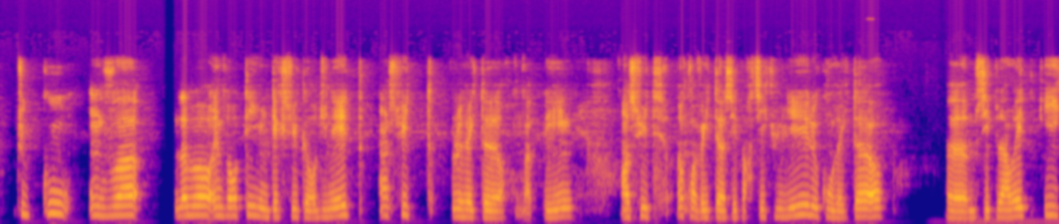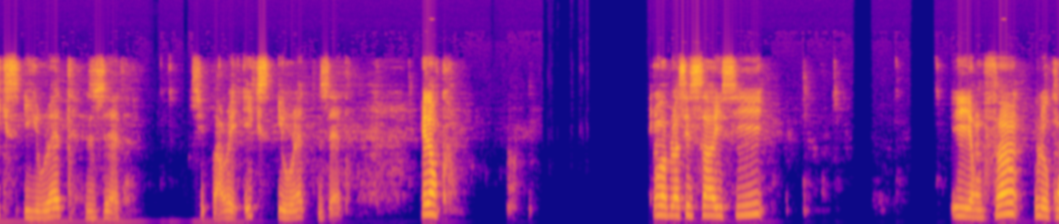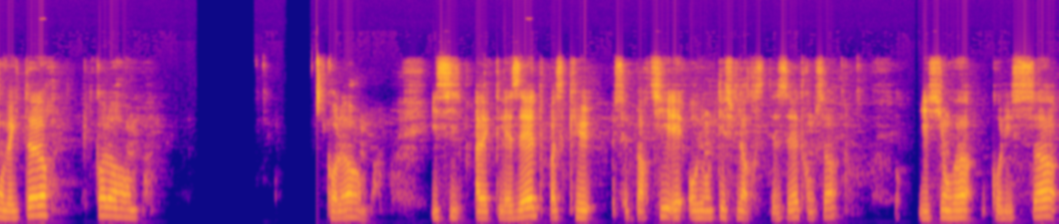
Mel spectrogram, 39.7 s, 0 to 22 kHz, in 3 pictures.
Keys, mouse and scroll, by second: 32.0 click, 33.9-34.5 scroll down 4, 34.5 shift+scroll up 3, 35.2 scroll down 4.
